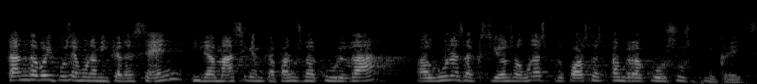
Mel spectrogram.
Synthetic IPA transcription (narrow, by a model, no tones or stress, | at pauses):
t̪and̪əβujpuzɛmunəmikəðəsɛɲiðəmasiɣɛmkəpasuzðəkuɾða | əlˠɣunəzəksionzəlˠɣunəspɾupɔst̪əzənrəkursuskuŋkɾett͡s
